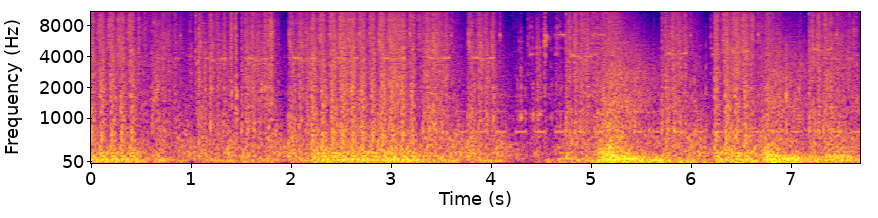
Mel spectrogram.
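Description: Video game gunfire from a Halo 4 online slayer match, dense bursts of automatic shots and impacts running continuously at steady loudness, with brief louder volleys near the end.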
